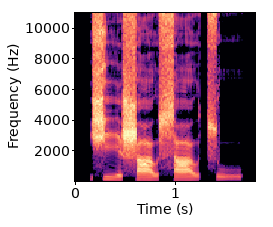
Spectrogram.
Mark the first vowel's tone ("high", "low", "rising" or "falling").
falling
